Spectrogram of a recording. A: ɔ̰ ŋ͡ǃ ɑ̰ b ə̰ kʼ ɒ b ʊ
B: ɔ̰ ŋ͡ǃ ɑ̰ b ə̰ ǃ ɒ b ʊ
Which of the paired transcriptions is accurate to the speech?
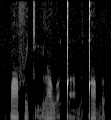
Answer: B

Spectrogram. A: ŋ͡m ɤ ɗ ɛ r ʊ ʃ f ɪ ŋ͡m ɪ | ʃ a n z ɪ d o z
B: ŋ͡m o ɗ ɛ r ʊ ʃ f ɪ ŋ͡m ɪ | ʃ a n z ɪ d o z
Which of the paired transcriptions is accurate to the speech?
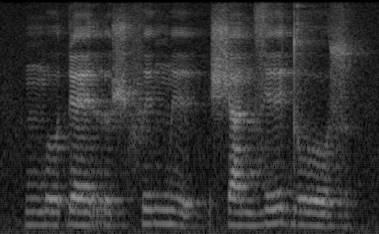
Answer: B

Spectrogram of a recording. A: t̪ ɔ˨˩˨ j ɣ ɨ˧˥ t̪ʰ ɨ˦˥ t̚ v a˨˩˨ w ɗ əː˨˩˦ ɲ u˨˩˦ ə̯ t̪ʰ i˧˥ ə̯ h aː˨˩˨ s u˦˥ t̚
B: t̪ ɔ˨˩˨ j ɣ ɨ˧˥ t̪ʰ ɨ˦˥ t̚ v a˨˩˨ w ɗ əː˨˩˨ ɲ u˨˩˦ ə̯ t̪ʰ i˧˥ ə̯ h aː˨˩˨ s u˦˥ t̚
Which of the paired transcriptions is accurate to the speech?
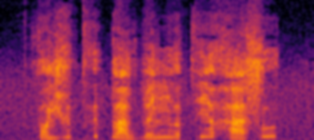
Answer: A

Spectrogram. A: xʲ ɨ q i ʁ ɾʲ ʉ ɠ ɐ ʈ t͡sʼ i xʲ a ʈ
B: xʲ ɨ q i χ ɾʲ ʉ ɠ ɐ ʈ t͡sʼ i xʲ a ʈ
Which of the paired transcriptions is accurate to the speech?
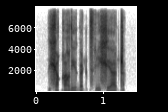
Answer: A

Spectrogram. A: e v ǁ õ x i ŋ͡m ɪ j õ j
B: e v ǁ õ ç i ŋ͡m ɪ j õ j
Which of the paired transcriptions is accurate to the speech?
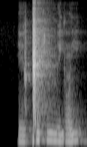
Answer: B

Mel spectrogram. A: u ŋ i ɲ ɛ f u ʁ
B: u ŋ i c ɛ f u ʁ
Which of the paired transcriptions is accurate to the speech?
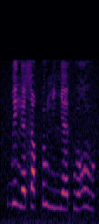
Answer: A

